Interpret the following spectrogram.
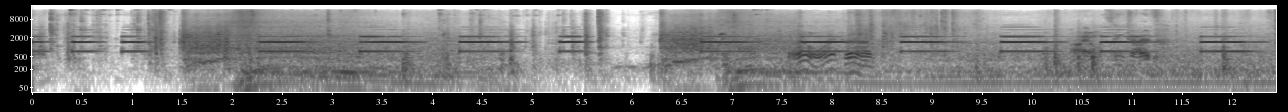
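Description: Ford E-450's dashboard warning chime beeping over and over with the key left in the ignition, a sign that the key is stuck and will not come out. Rattling, noisy handling sounds with a low rumble under the chime come in about a second and a half in, break off briefly around the middle, then start again.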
